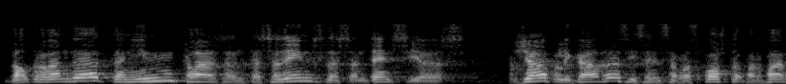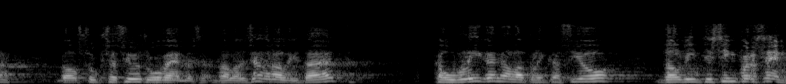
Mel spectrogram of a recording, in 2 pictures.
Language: Catalan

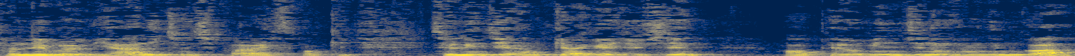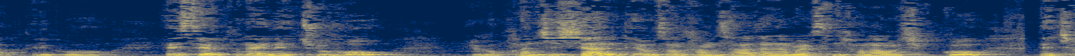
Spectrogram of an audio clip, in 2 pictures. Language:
Korean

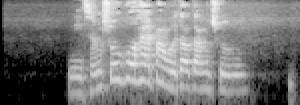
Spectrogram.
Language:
Chinese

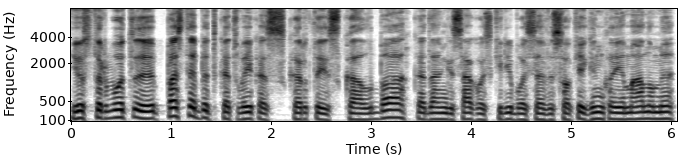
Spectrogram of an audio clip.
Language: Lithuanian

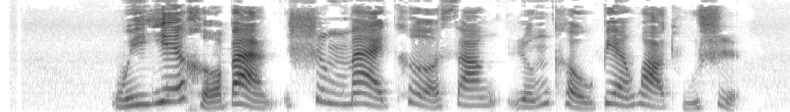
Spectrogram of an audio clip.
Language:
Chinese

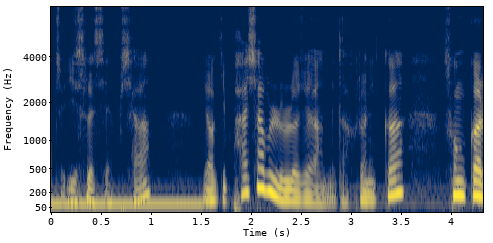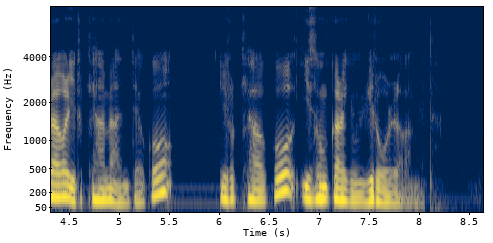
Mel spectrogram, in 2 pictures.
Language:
Korean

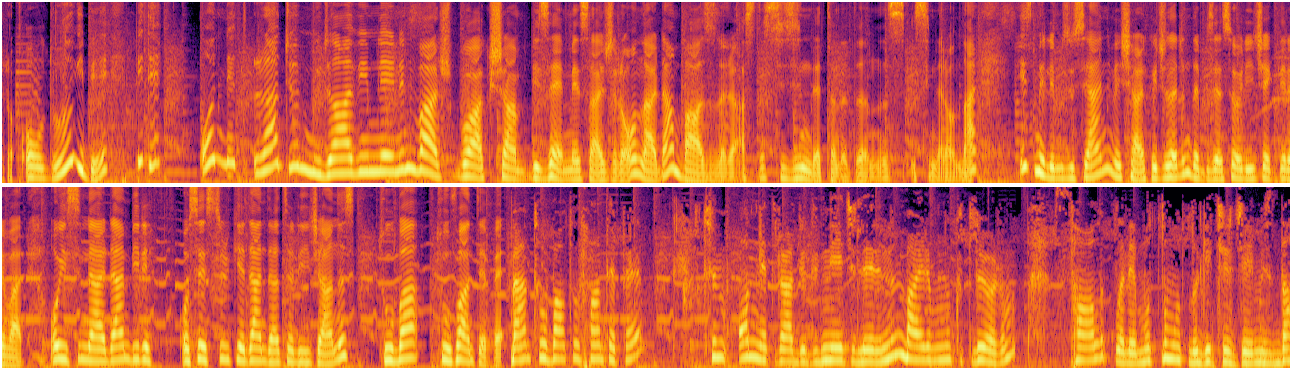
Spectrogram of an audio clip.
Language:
Turkish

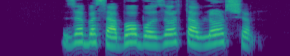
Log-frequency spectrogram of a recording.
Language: Pashto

